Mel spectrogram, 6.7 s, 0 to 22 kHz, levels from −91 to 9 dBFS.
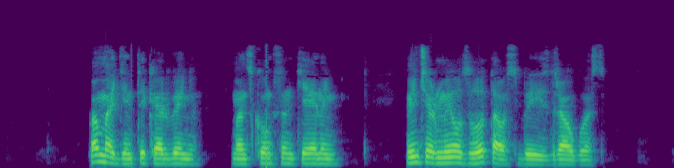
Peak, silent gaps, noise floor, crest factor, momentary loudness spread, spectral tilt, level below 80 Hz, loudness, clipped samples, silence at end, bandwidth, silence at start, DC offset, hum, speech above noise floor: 0 dBFS; none; -78 dBFS; 16 dB; 10 LU; -7.5 dB/octave; -52 dBFS; -15 LUFS; under 0.1%; 0.8 s; 7.2 kHz; 0.9 s; under 0.1%; none; 64 dB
